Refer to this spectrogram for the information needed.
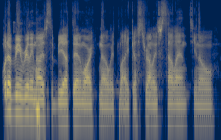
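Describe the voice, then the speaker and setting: A man's voice: lowish voice, fast, fairly bright tone, smooth, no room sound. A man from Finland, an esports player chatting casually as a panel guest. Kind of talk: casual chat.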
